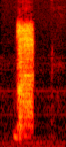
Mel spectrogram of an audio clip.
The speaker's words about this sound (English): Bless you.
